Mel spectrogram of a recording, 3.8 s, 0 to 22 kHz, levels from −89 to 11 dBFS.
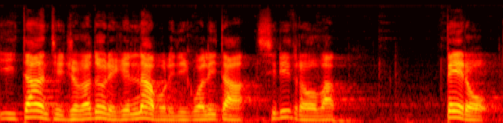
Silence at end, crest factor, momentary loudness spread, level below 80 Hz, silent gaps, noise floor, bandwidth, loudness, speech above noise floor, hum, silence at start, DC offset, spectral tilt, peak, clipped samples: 0 s; 18 dB; 7 LU; -58 dBFS; none; -57 dBFS; 18.5 kHz; -24 LUFS; 32 dB; none; 0 s; under 0.1%; -5 dB/octave; -6 dBFS; under 0.1%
